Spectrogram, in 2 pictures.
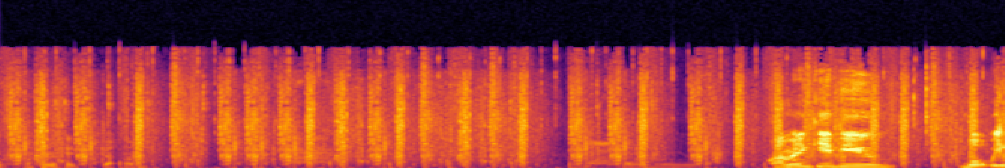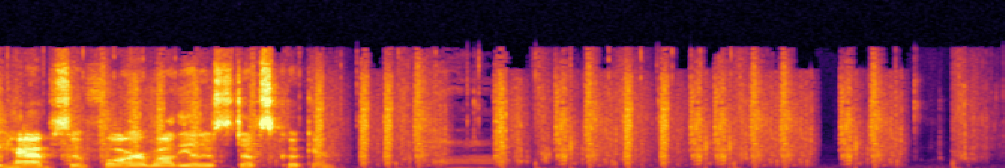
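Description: Footsteps crunch softly on dirt.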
